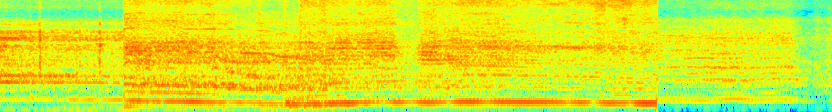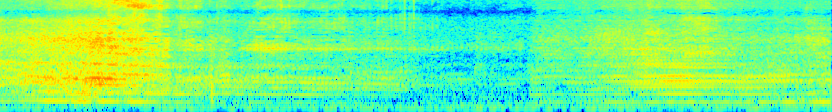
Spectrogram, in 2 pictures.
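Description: Toyota Starlet rally car's engine at full revs through a hairpin, the pitch dipping for the turn and climbing again as it accelerates away. About three seconds in, the sound cuts to a much fainter car engine that rises and fades twice.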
